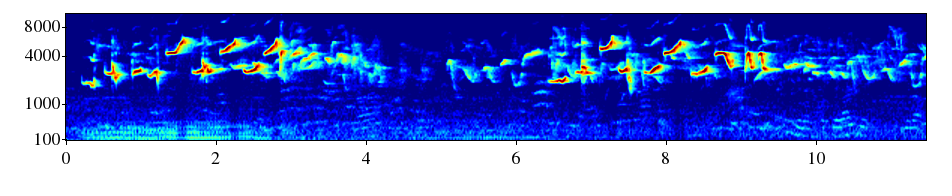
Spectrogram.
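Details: Emotional gacor singing by an Oriental magpie-robin: two bursts of fast, varied whistles and chirps separated by a roughly two-second pause, with a faint low hum early on.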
